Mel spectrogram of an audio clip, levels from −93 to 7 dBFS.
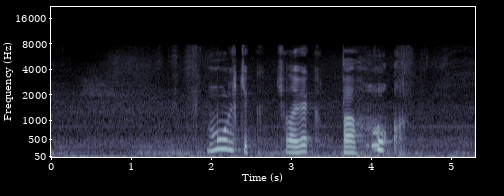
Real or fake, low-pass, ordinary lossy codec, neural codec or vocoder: real; none; none; none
